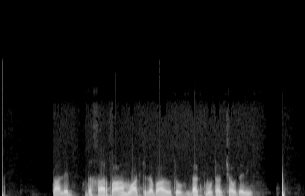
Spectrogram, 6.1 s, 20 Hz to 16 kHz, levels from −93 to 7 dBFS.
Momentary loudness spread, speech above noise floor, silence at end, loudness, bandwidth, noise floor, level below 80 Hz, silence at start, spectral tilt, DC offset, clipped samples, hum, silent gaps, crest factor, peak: 10 LU; 60 dB; 0.45 s; -17 LUFS; 6 kHz; -76 dBFS; -46 dBFS; 1.05 s; -11.5 dB/octave; under 0.1%; under 0.1%; none; none; 18 dB; 0 dBFS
